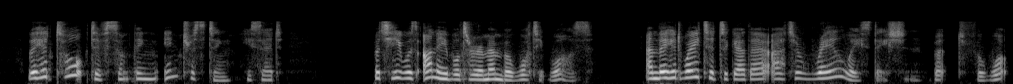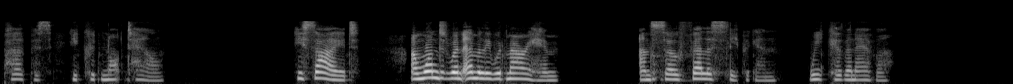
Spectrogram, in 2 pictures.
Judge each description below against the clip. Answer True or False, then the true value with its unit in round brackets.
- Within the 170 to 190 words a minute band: False (150 wpm)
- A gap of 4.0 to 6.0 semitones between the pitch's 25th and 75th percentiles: True (4.7 semitones)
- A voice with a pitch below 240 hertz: False (245 Hz)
